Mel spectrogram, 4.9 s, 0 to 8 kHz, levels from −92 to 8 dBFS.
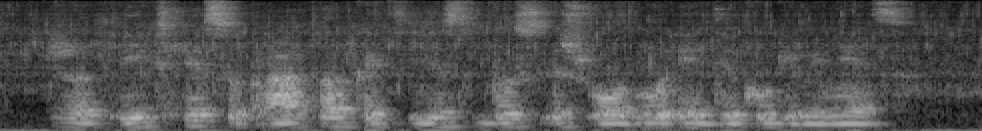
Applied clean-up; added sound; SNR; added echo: none; Sink (filling or washing); 17 dB; reverberation time 0.2 s.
